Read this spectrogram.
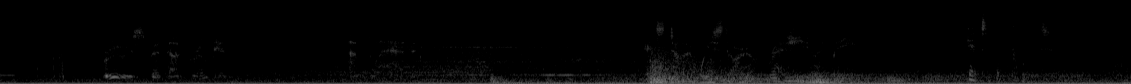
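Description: A woman speaks quietly and tensely, close by.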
